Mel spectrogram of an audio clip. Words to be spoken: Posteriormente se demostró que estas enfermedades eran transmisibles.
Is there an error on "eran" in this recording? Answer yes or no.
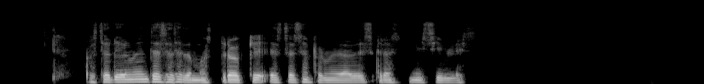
yes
